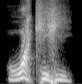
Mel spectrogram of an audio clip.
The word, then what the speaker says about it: Owakihi: The company I worked for most of my life was called Owakihi, actually pronounced Wakihi.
